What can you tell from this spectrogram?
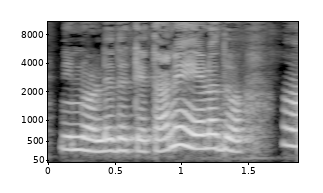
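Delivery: normal talking voice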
